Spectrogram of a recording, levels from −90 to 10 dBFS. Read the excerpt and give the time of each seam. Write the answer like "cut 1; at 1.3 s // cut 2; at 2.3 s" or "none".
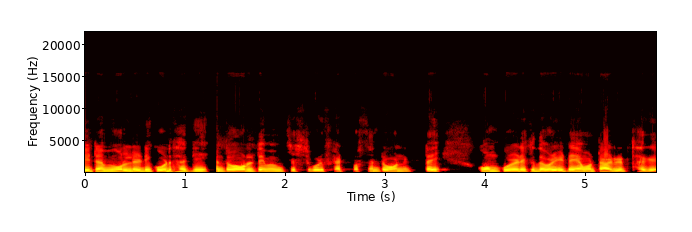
cut 1; at 1.3 s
